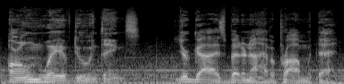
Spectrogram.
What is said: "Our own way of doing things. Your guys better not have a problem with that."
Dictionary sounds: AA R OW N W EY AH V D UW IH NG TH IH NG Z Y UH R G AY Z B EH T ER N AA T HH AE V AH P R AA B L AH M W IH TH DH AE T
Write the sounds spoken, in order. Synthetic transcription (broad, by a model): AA R OW N W EY AH V D UW IH NG TH IH NG Z Y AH R G AY Z B EH T ER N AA T HH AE V AH P R AA B L AH M W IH DH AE T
